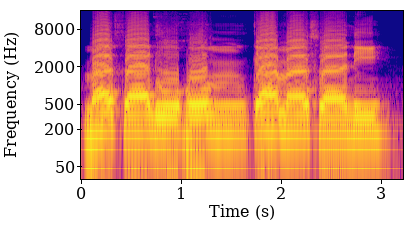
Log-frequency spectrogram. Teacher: izhar syafawi, yaitu suara mimnya harus jelas dan tidak boleh ditahan.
